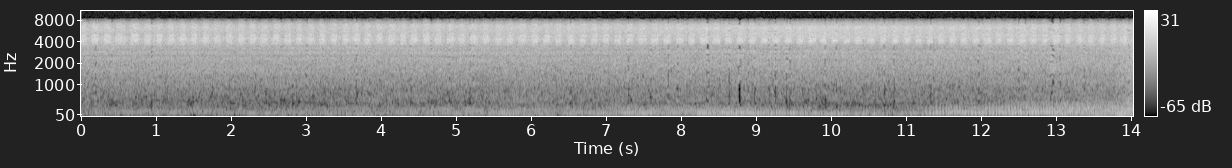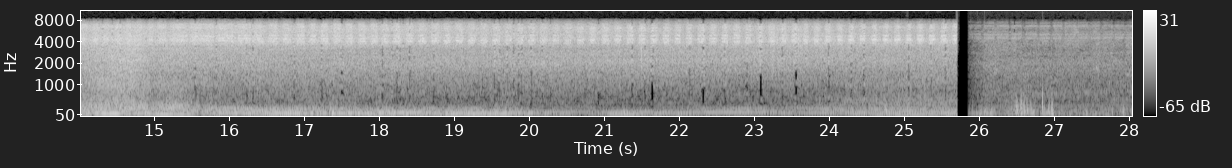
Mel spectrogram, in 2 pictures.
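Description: Cicadas buzzing steadily in summer trees, a dense, rapidly pulsing high buzz, over a low rumble that swells about halfway through. The buzz breaks off suddenly near the end.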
